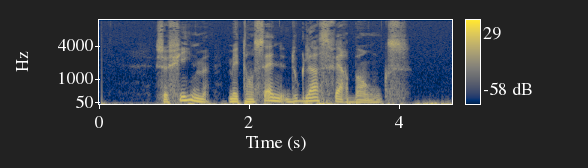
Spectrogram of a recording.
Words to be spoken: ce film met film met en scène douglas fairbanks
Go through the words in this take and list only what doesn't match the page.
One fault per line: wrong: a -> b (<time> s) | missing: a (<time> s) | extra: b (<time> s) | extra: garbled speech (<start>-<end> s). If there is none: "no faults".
missing: film met (1.9 s)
